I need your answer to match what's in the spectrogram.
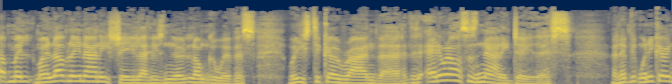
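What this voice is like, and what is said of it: Usual voice. Nothing is said of it.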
